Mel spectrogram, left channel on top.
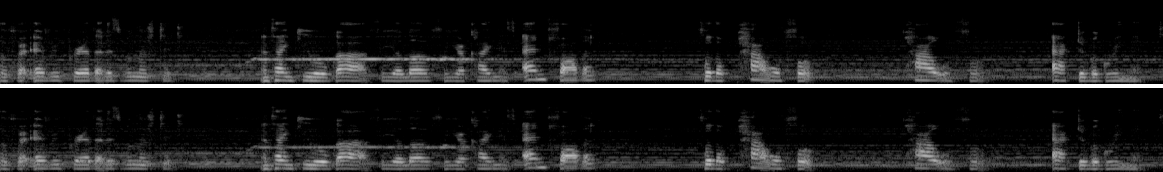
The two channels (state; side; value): normal; both; correlation 0.53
